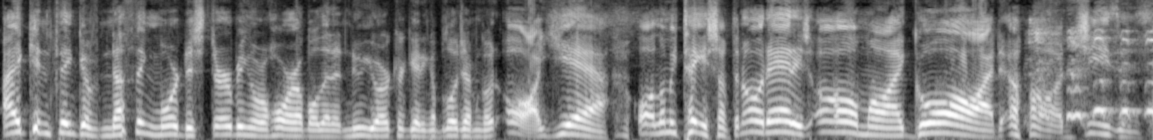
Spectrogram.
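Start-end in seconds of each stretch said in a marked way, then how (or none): 3.8-8.6 put-on Boston accent. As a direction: moan like a Boston guy, rising to a yelp. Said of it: "That might have been a Boston guy".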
